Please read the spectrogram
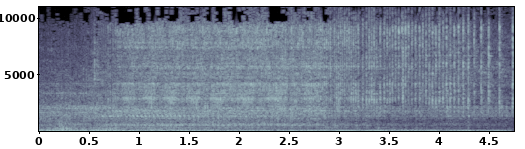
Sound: bicycle clicking

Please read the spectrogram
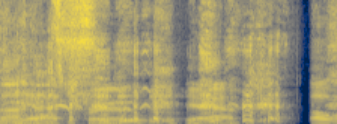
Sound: laughter

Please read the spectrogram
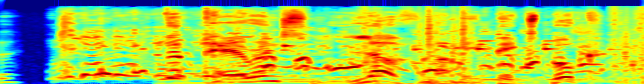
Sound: all laughing

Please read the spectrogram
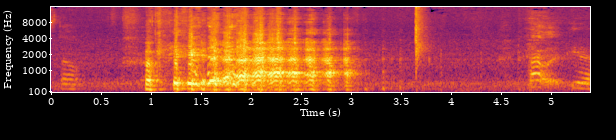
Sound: laughing

